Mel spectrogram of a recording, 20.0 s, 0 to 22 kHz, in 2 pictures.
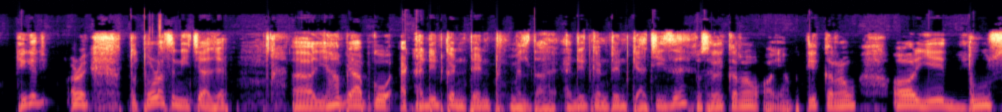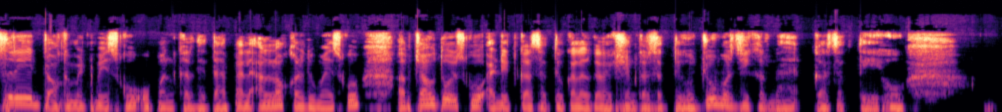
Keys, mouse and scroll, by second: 1.9 scroll up 1, 6.6 click, 12.8 click.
